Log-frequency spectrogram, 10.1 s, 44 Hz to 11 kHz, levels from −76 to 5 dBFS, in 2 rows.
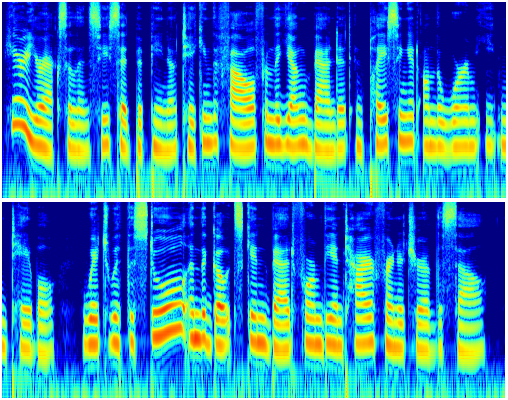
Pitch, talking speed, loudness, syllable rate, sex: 200 Hz, 215 wpm, -19 LUFS, 5.6 syllables/s, female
